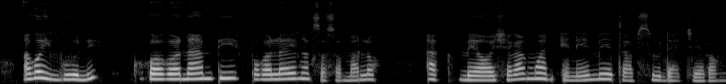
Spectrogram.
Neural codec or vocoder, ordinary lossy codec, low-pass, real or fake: none; none; none; real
